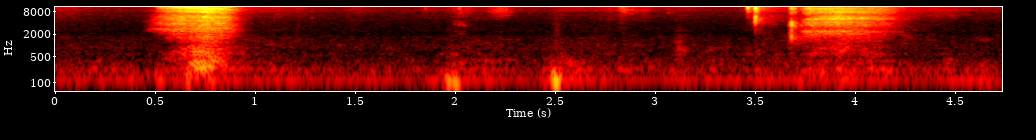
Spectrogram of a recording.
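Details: Two sneezes, the second with a short catching intake before it, separated by soft sniffs and breaths in a quiet room, from a livestreamer sick with a flu-like illness (body aches, burning eyes, raspy voice): sneeze.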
